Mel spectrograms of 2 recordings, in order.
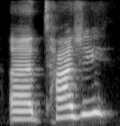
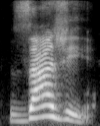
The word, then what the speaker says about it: Zaji: Zaji. Yes. I looked at that shit and I heard you say it like 3 times, and my brain was like, Taji, right? No. Zaji.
